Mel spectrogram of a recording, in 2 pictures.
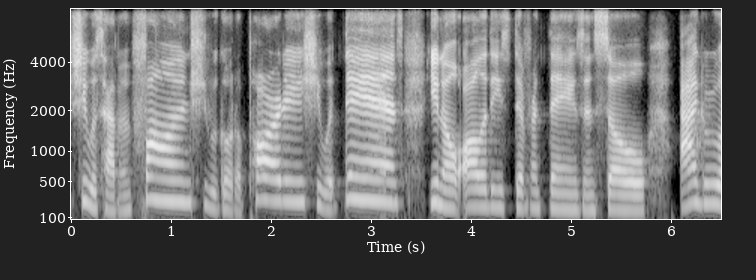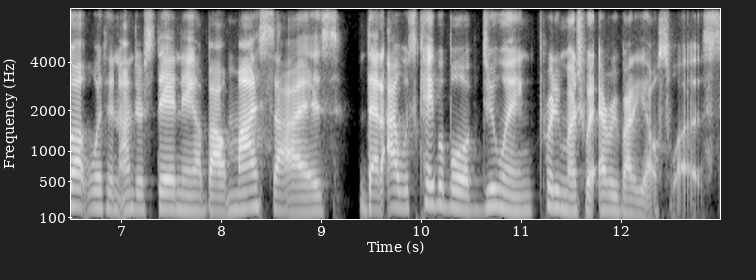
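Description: Lively intonation at a moderate pace, in a Philadelphia accent. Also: woman, medium pitch for a woman. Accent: Philadelphia American. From Philadelphia, US. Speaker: researcher and activist. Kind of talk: interview.

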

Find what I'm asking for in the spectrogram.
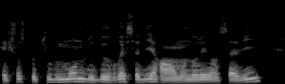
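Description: Medium-pitched male voice with a slight southern French accent, dark, mellow tone, dry, close sound with no echo and a quiet background. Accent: slight sing-song southern French. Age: 40s. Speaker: entrepreneur. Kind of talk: interview. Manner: hesitant, many fillers.

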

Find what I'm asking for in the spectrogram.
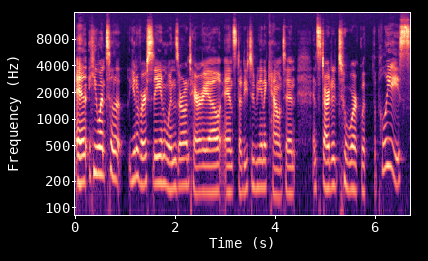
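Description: With a Canadian accent and a normal speaking voice, a woman pitched fairly low talks at a fairly quick pace with lively intonation on a very clean recording with a silent background. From Canada, Toronto. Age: 30s. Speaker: fashion blogger and plus-size store founder. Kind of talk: casual interview chat.

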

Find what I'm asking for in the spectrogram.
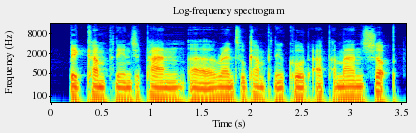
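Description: A man speaks with a British accent. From United Kingdom. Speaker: programmer. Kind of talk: casual chat.

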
